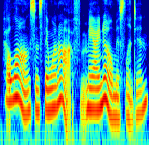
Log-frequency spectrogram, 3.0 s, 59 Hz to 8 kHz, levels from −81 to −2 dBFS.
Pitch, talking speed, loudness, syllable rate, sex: 210 Hz, 200 wpm, -17 LUFS, 4.7 syllables/s, female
